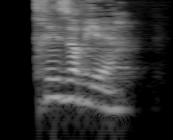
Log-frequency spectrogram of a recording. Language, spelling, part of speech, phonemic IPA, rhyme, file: French, trésorière, noun, /tʁe.zɔ.ʁjɛʁ/, -ɛʁ, LL-Q150 (fra)-trésorière.wav
- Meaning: female equivalent of trésorier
